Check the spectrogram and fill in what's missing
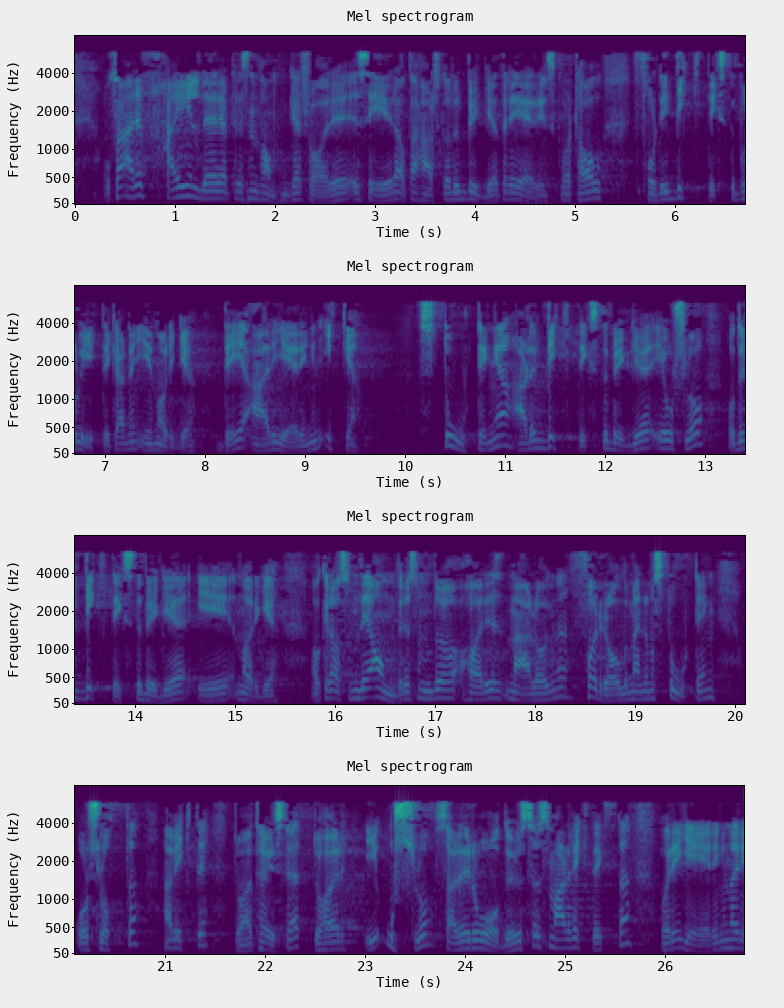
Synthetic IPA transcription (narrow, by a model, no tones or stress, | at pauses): ɔsɔæɖɛfæɪld̪ɛɾɛpɾəsənt̪ʰɑnt̪n̩kʰæʂʋɑːɾəsiːəɾɑt̪ɦæːʂkɑd̪ʉbʏɡːəɛt̪ɾɛjeːɾɪŋskʰʋɑʈʰɑːlfɔɖɪʋɪkt̪ɪkst̪əpʊliːt̪ɪkæɳəʔɪnɔɾɡəd̪ɛæɾɛjeːɾɪŋənɪkːə | st̪uːʈɪŋːəæ̰ɖɛʋɪkt̪ɪkst̪əbʏɡːəʔɪʊʂɭʊɔd̪ɛʋɪkt̪ɪkst̪əbʏɡːəɪnɔɾɡə | ʔɑ̰kɾɑːt̪sɔmd̪ɛɑnd̪ɾəsɔmd̪ʉhɑɾɪnæːɭɑːɡənəfɔɾhɔlːəmɛlːɔmst̪uːʈɪŋːʔɔʂɭɔt̪ːə | æɾʋɪkt̪ɪ | d̪̥ɵhɑɾɛt̪hœʏst̪ɾeːt̪̚d̪ʉɦɑɾɪʔʊʂɭʊsɔæɖɛɾoːd̪hʉːsəsɔmæɖɛʋɪkt̪ɪkst̪əɔɾɛjeːɾɪŋənɔ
